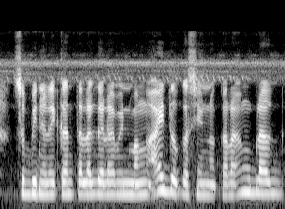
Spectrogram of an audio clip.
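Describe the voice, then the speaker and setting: A quiet woman at a very fast pace, her pitch medium. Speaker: vlogger, ghost hunter. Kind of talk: ghost hunting vlog. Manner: quiet, lowered voice.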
